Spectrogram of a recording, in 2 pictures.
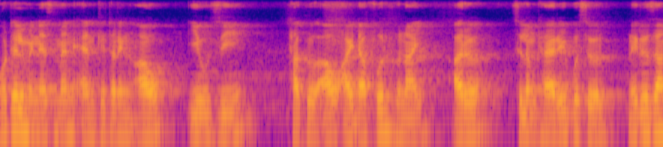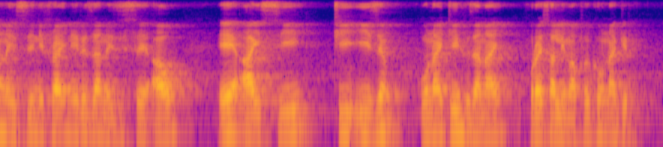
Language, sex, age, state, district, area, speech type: Bodo, male, 18-30, Assam, Chirang, urban, read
